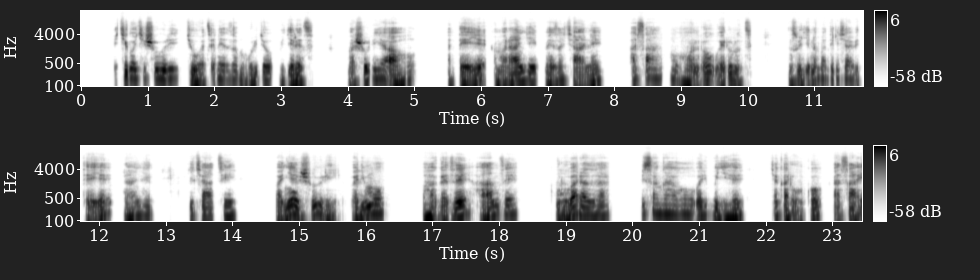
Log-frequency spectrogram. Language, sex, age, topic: Kinyarwanda, male, 18-24, education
